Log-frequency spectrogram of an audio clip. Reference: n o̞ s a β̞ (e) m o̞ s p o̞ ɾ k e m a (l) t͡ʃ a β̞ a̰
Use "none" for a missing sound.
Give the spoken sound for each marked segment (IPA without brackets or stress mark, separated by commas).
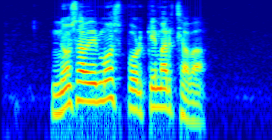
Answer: e, ɾ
